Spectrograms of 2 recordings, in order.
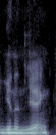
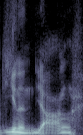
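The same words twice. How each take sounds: First: It is said with an English pronunciation. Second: It is said with a Mandarin pronunciation.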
